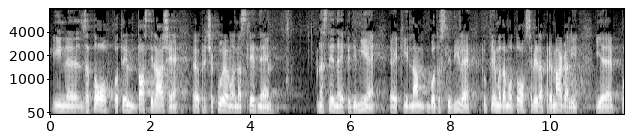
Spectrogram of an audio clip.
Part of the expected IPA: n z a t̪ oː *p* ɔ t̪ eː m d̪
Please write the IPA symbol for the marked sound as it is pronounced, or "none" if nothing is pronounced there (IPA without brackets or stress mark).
p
